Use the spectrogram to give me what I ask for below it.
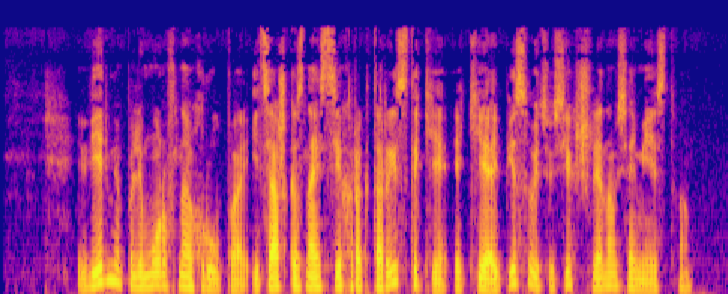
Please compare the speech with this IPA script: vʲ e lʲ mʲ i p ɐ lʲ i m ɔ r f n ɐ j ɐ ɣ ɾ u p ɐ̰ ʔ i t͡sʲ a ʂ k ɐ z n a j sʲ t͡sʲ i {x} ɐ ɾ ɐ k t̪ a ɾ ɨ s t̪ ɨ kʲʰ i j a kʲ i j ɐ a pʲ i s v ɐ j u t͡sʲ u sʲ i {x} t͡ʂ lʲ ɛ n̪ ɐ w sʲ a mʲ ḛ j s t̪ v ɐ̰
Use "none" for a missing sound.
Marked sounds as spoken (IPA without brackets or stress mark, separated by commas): x, x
